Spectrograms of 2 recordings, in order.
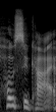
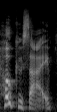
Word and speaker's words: Hokusai: And they chose this movie that I've been getting its name wrong all week, but it is Saru Subi, Miss Hosukai, Hokusai.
